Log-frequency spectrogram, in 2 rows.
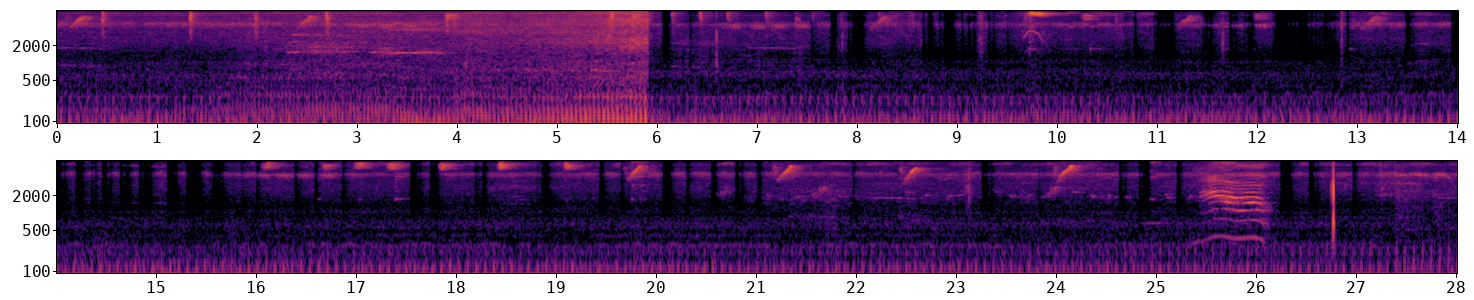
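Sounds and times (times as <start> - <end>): small birds chirping: 0.0 - 28.0
steady low rumble: 0.0 - 28.0
wavering meow-like animal call: 25.4 - 26.2.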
